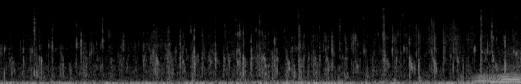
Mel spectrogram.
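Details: European badger, a vocal individual, growling, grumbling and chattering during scuffles and disagreements on an evening of 2 July 2014 near a paddock; a dense run of rapid clicking chatter over low rumbling, closing with a short harmonic whining growl.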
